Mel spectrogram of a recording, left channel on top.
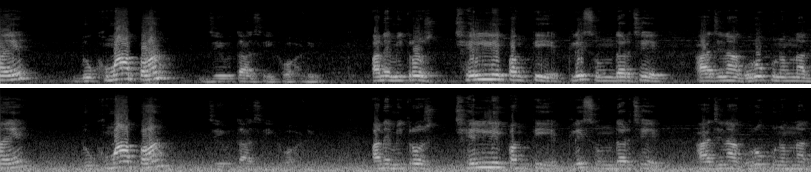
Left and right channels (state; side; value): noise; right; rumble, 3 dB below the sound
